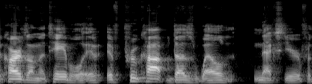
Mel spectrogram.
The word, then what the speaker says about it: Prukop: How do you pronounce the last name? Prukop.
